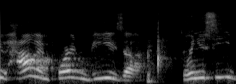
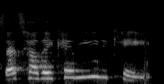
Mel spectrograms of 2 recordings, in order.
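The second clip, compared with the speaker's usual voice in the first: ordinary delivery, nothing marked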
